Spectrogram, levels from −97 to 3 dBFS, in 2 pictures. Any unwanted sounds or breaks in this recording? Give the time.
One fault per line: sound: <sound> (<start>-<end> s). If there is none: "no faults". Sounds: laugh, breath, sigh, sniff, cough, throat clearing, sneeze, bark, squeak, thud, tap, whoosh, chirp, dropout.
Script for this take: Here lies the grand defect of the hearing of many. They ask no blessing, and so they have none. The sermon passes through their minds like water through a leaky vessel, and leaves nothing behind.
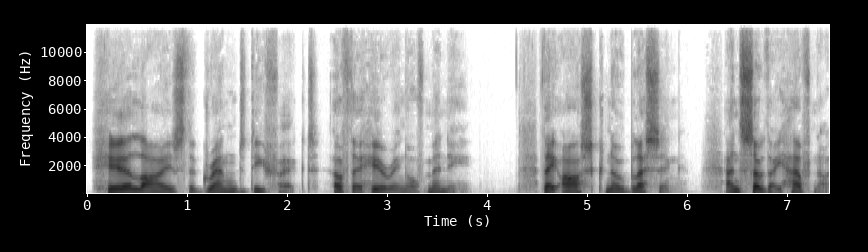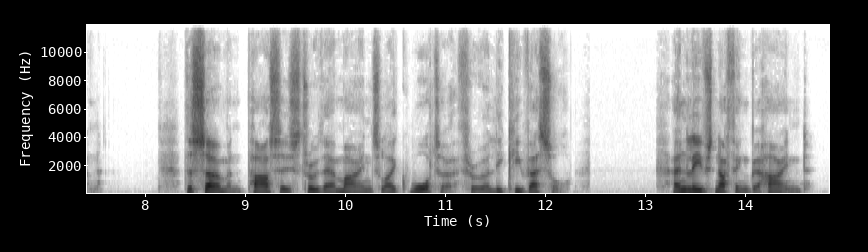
no faults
